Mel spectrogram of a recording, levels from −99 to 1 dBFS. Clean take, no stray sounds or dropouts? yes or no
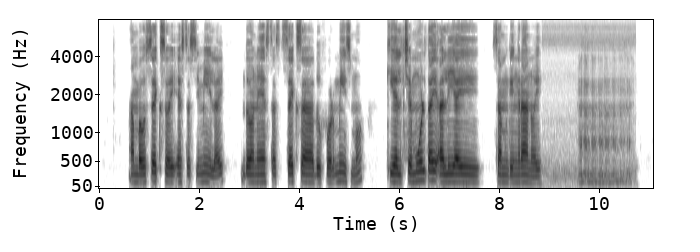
no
